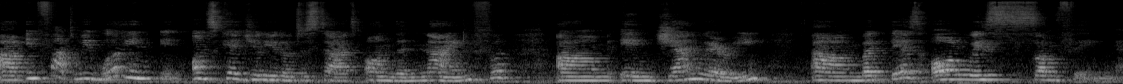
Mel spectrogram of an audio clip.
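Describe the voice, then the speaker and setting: Amid noticeable background noise and audible room echo, a woman speaks at a very slow pace and medium pitch with lively intonation. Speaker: radio host. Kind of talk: radio show opening monologue. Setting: radio studio, also streamed on social media. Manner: casual, halting with fillers.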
